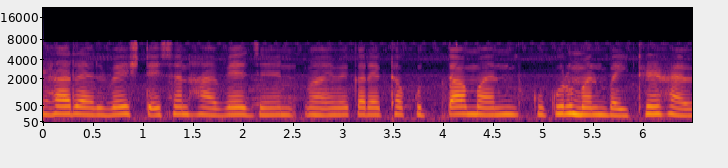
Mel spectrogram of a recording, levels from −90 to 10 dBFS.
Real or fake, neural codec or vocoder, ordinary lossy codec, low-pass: real; none; none; 7.2 kHz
